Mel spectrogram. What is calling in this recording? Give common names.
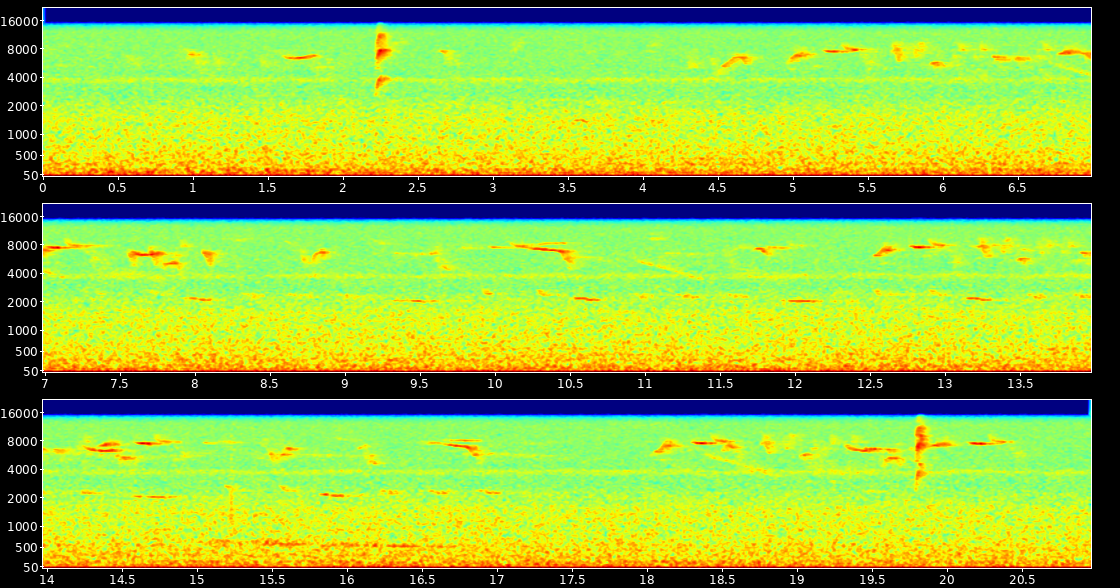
unidentified bird, Steely-vented Hummingbird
